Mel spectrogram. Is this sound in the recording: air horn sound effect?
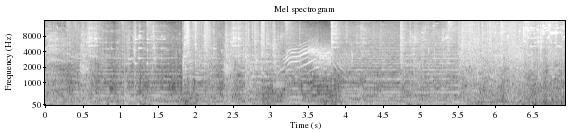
no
